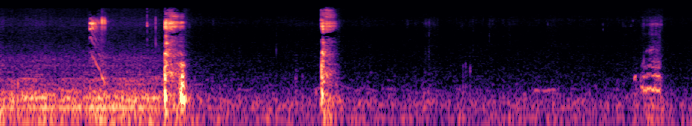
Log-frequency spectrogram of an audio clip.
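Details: Pet cat worried about its owner, meowing at every human cough: two sharp coughs from a person, then a single short, soft meow peep near the end, over a low background hum.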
